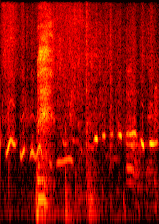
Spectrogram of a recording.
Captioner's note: laughs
